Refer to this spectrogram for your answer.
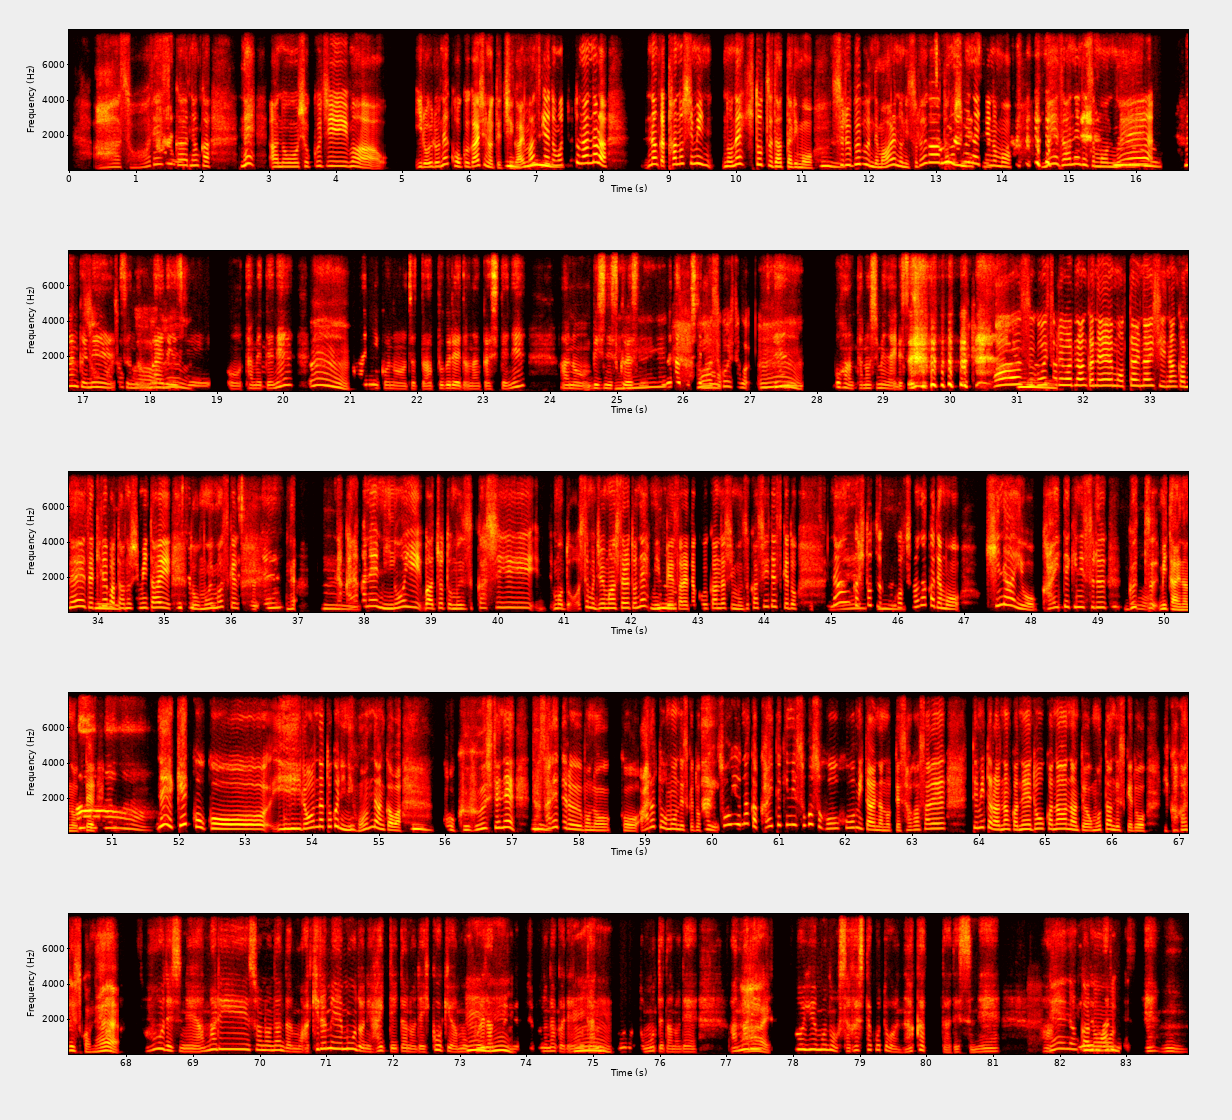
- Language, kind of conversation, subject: Japanese, advice, 知らない場所で不安を感じたとき、どうすれば落ち着けますか？
- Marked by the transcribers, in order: laugh; laugh; unintelligible speech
